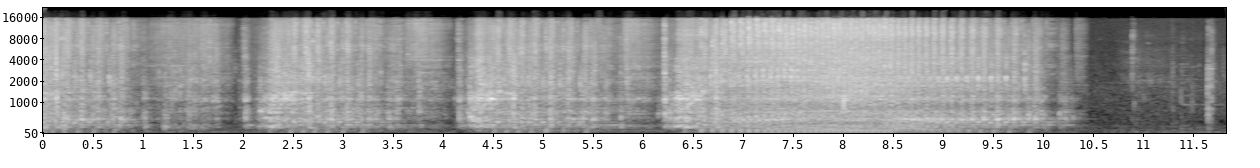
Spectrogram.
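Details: 1986 Snapper mower found on curb, after disassembly and reassembly: three short pull-start bursts, catches and runs rough about four seconds then dies; owner suspects worn carburetor diaphragm needing replacement.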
